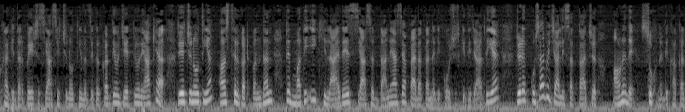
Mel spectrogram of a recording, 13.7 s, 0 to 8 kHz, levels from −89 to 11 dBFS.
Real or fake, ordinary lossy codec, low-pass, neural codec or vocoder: fake; none; 7.2 kHz; vocoder, 44.1 kHz, 80 mel bands, Vocos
